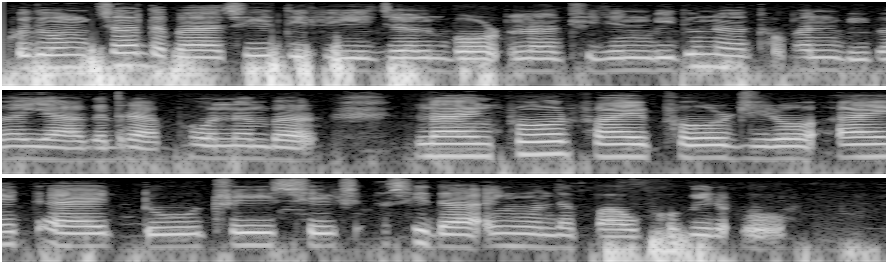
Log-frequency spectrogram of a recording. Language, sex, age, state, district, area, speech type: Manipuri, female, 45-60, Manipur, Churachandpur, urban, read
